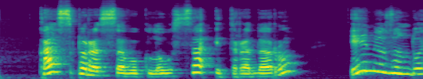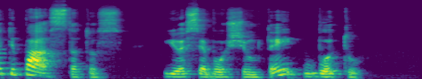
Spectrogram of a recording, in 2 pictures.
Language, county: Lithuanian, Kaunas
